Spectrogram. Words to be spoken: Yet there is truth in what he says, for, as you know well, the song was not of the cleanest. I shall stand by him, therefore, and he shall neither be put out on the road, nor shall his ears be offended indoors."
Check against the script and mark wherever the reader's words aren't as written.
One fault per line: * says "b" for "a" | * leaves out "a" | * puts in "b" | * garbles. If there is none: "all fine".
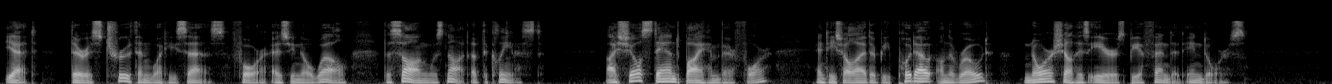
* says "either" for "neither"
